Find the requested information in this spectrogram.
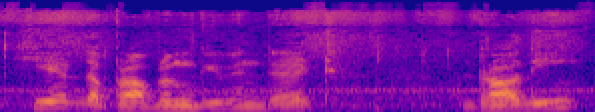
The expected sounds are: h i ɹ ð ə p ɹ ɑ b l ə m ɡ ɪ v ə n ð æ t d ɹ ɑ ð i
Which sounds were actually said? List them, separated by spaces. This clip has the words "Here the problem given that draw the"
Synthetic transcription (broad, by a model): h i ɹ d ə p ɹ ɑ b l ə m ɡ ɪ v ə n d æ t d ɹ ɑ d i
